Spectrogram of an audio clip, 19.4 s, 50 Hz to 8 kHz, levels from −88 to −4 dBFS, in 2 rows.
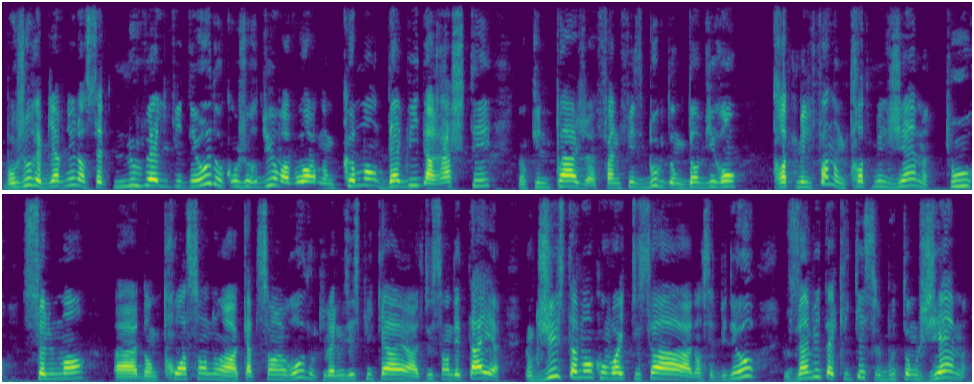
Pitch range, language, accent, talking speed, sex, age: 180-235 Hz, French, French, 210 wpm, male, 20-39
